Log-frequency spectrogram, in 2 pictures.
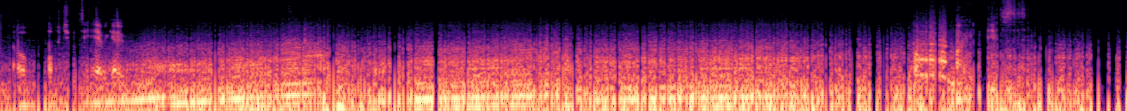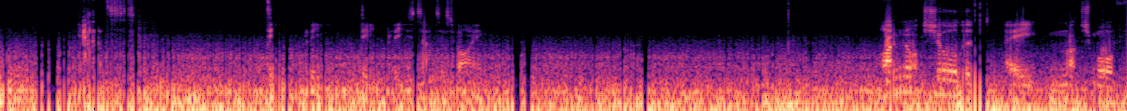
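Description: A Jaguar F-Pace SVR engine rumbles steadily and loudly from inside the cabin while driving, with a deep drone and rising revs under continuous talk.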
